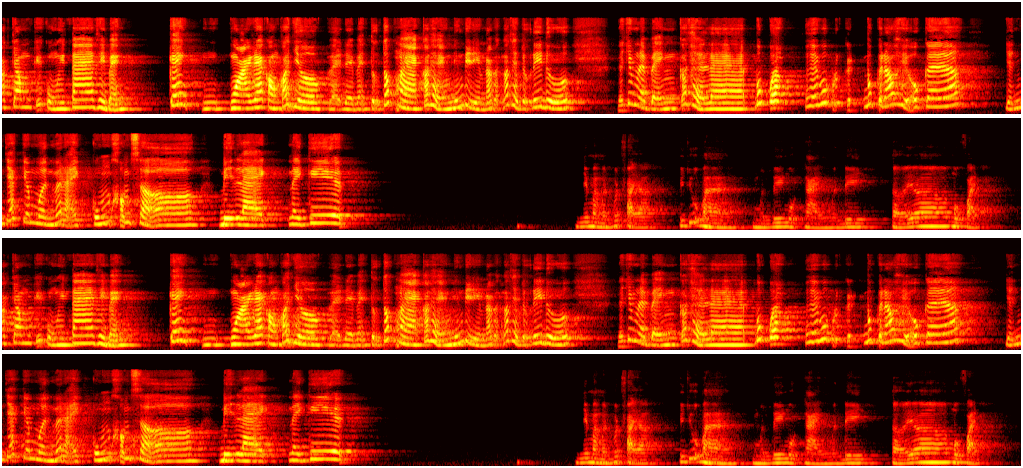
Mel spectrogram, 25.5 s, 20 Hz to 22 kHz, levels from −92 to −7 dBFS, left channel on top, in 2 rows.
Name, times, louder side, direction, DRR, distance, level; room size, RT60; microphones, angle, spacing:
voice 1, 0.0-1.7 2.1-12.0 12.6-16.1 16.3-17.1, left 3 dB, 20° left, 9 dB, 1.0 m, -29 dB
voice 2, 19.9-21.0 21.2-23.6 23.9-25.0, right 1 dB, 15° right, 10 dB, 1.3 m, -39 dB
26.5 x 19.0 x 7.6 m, 0.97 s
head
